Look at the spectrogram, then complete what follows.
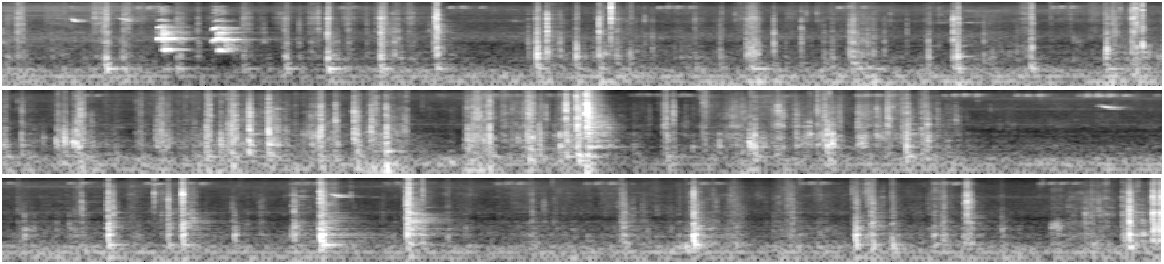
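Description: A dog barking now and then over scattered clicks and knocks from hand work on the air-conditioning unit's wiring and panel. A steady low hum runs underneath.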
